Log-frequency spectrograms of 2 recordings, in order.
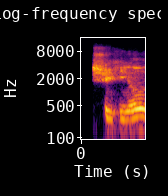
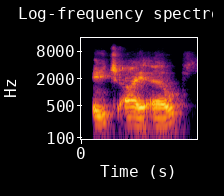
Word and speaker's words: Shahil: How do you say your assistant's name? His first name? Yeah. Shahil. It's Shahil. Yeah, I got the Patel part down pretty pat, I think.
